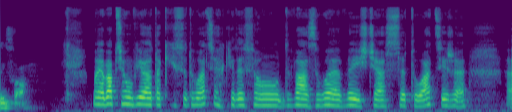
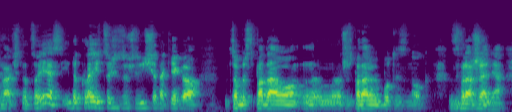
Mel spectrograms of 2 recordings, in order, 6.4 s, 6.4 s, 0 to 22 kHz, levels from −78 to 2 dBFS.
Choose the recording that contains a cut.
second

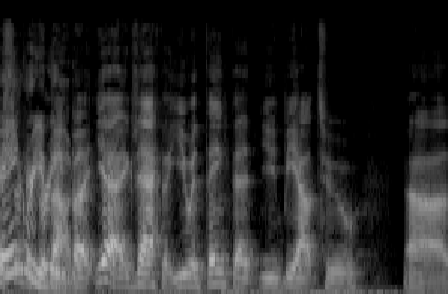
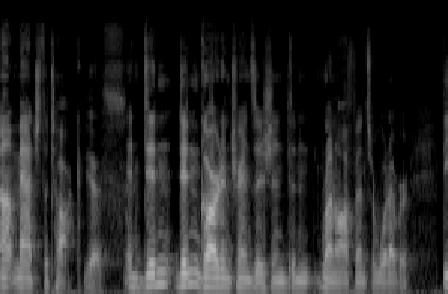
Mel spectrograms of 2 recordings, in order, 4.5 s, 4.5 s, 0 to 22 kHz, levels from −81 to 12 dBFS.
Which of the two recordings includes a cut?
second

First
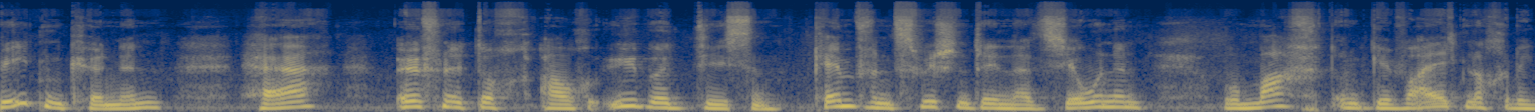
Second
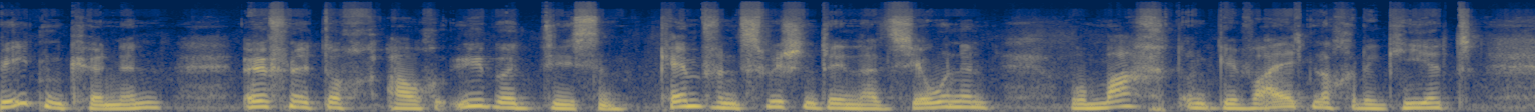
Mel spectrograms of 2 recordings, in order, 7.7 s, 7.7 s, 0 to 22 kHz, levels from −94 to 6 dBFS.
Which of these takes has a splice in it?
second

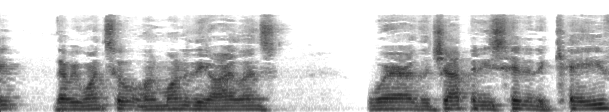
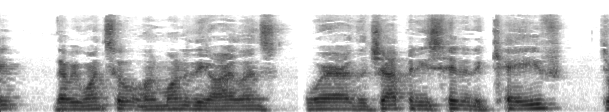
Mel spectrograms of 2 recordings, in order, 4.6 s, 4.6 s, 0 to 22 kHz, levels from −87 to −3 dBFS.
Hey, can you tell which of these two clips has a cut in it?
second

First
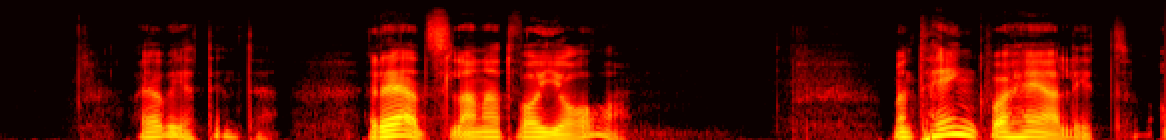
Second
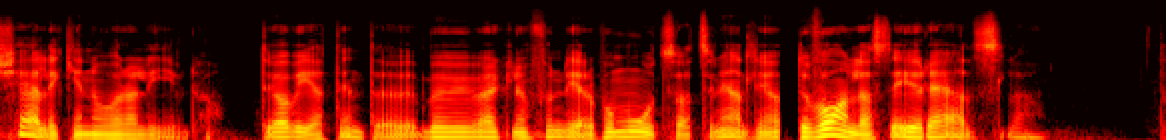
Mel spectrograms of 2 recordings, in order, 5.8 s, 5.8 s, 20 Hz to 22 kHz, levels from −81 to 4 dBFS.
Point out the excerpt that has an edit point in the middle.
second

